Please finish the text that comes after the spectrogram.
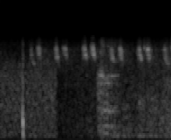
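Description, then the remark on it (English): Birds chirp outdoors in quick, repeated high-pitched bursts, fairly faint, with a brief soft knock near the start and no one talking. “You hear the birds?”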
